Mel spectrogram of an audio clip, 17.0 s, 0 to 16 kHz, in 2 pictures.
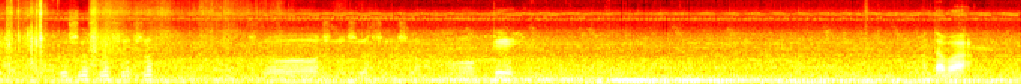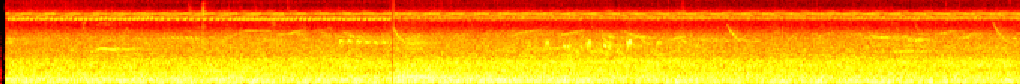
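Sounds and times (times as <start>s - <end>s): bird chirps: 2.1s - 11.9s, 12.7s - 15.0s.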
